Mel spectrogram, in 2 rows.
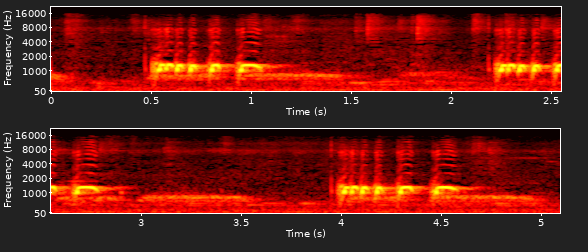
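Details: Loud wild local zebra dove song, used to draw other zebra doves into singing: three crisp phrases of quick staccato coos about every 1.7 seconds. Each phrase trails into a softer, lower hum, with faint cooing beneath.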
